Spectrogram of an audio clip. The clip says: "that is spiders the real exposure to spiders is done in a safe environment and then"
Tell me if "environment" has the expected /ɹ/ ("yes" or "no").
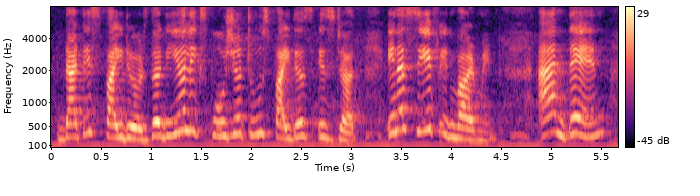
yes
